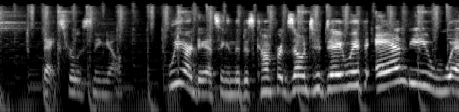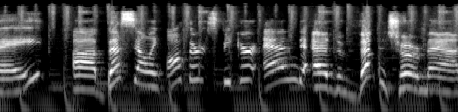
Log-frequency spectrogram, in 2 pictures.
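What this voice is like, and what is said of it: Excited, energetic voice. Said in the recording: “tell from my voice, I'm very excited.”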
